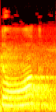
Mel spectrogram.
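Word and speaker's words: talk: एल कब silent होगा? एल is often not pronounced, often है अक्सर, हमेशा नहीं। Before L डी एफ एम के, एल डी एफ एम के क्या है उसके बाद बिफोर, उससे पहले ये नहीं बोलेगा। काम, half, टॉक, वॉक, would, should, इनमें देखो कि एल आपका साइलेंट है।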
